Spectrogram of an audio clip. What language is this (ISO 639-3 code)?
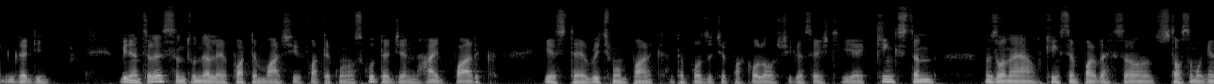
ron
